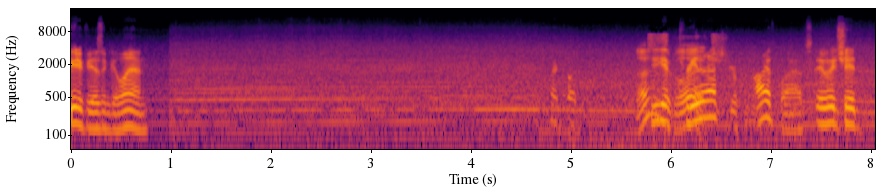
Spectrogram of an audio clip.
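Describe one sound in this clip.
A race car engine drones steadily.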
